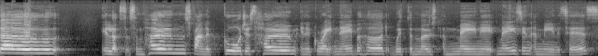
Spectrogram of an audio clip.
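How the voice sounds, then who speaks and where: A woman with an English accent speaks at a moderate pace in a medium-pitched voice, her tone dark and mellow and her pitch varying in an ordinary way. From England. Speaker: real estate agent. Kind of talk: vlog-style informational talk to camera. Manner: conversational with fillers.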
